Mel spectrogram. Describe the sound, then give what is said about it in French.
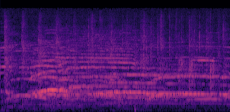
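A live audience in the salle des fêtes of Crépy-en-Valois cheers with loud, overlapping voices and shouts. Scattered clapping runs through it, and the noise stays strong and steady throughout. “nous sommes à la salle des fêtes de Crépy-en-Valois en public. La preuve, écoutez.”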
